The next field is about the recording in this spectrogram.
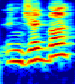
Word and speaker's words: Njigba: Jackson Smith Njigba.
